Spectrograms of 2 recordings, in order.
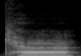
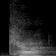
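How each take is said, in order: First: Ka with the a held; a drawn-out "kaa"; ka, vowel lengthened; longer ka. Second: Ka with a clipped vowel; a brief "ka"; ka, cut off quickly; short ka. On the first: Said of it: "just a little bit longer". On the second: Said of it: "a little bit longer than ka". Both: Shown as a demonstration.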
